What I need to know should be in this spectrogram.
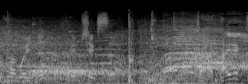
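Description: A volleyball is struck hard.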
